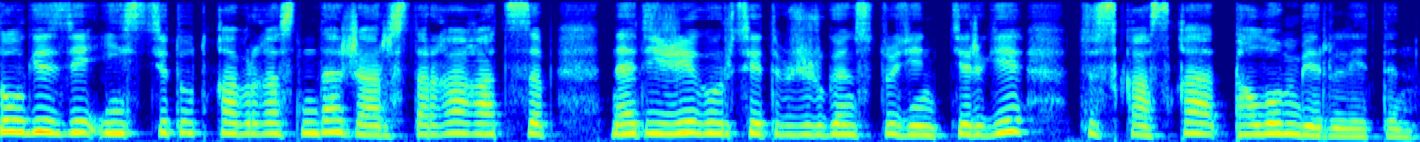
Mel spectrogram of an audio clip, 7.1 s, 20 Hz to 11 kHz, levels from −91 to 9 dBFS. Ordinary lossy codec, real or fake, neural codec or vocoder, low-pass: none; real; none; 9.9 kHz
